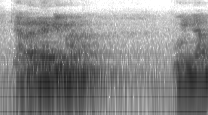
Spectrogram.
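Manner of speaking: ordinary talk, nothing marked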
